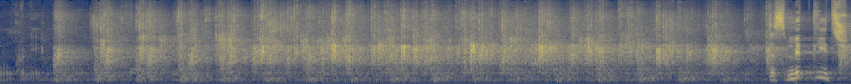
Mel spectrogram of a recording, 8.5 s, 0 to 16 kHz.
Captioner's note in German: Beifall BÜNDNIS 90/DIE GRÜNEN, SPD, DIE LINKE und vereinzelt CDU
